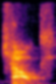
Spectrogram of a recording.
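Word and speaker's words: Calque: Calc is spelled C-A-L-Q-U-E, Calc. It's a French spelling of the word.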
